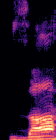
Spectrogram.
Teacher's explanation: اس کو ہم نے تیز سیٹی کی آواز کے ساتھ پڑھنا ہے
